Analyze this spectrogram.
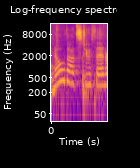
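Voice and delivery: high-pitched mock protest; imagined viewers objecting. Viewers talking back to their screen, mock protest. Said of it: "talking to your screen right now saying".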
